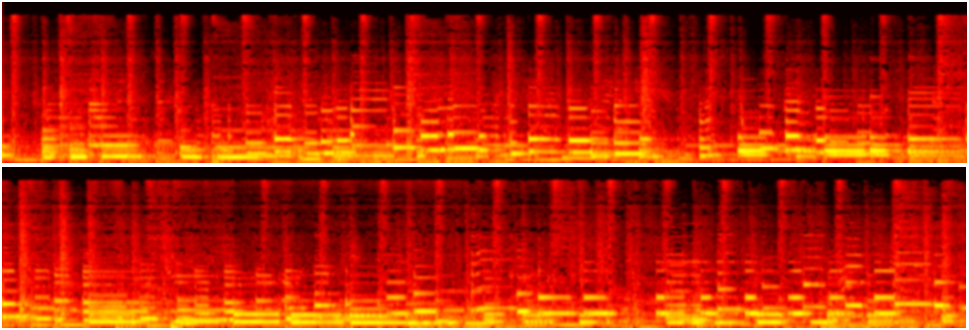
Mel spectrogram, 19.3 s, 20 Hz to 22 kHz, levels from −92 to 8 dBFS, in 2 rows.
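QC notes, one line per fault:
No faults found on this pass. Nothing here needs flagging.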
